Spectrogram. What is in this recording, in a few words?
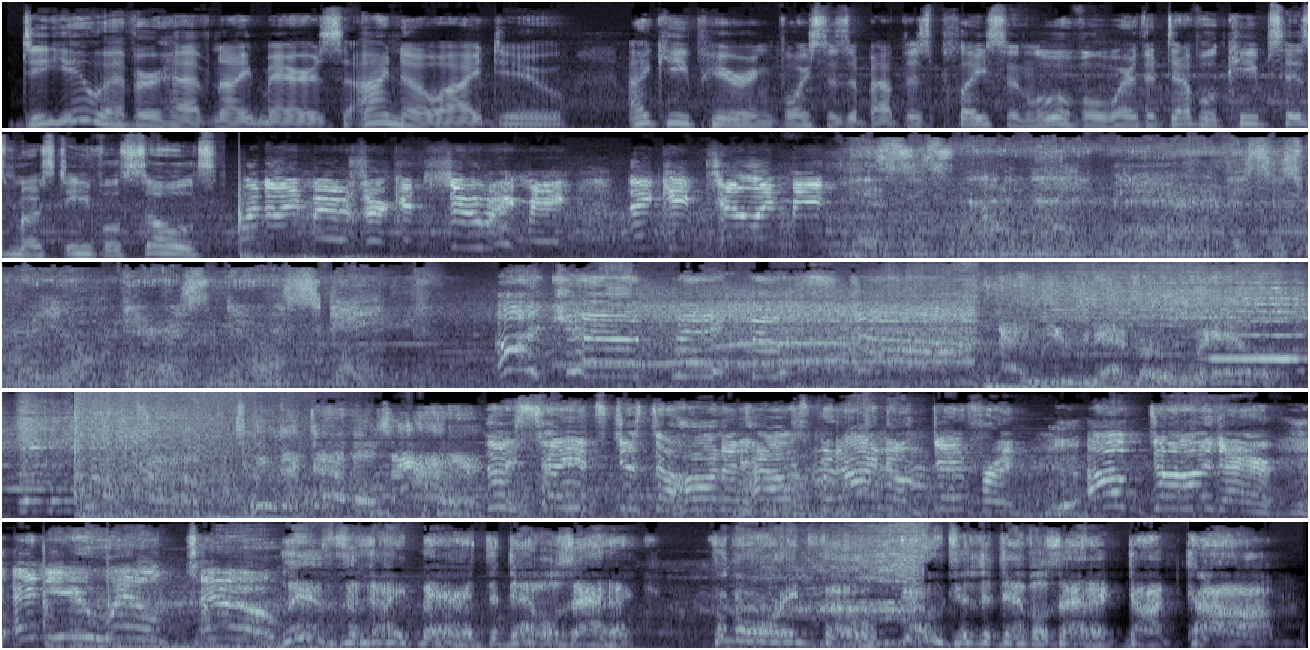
Radio Commercial; The Devils Attic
